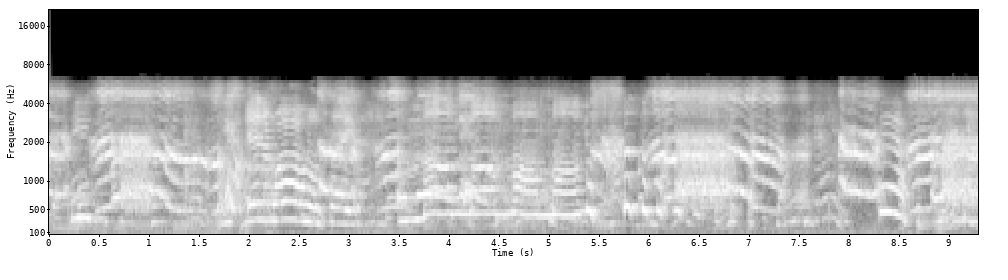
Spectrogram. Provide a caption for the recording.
A woman speaks and a baby cries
